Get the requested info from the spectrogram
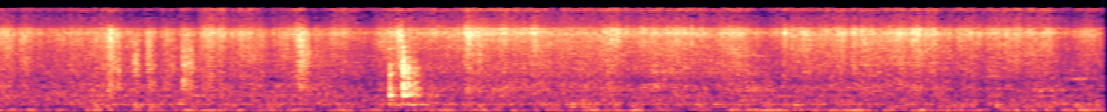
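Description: Kitchen knife chopping jute leaves on a wooden cutting board: irregular knocks of the blade through the leaves onto the wood, over a steady hiss, with a short squeak about four seconds in.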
